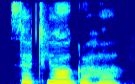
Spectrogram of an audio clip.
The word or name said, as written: satyagraha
